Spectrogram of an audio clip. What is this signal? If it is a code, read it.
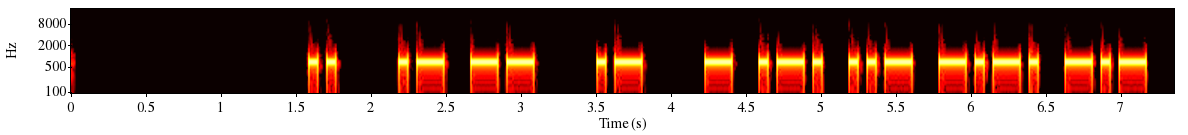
Morse code, heard as a keyed tone, about 20 wpm, 700 Hz. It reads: I AM A TRUCK
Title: Speed-Racing Common QSO Phrases Encore - 17wpm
